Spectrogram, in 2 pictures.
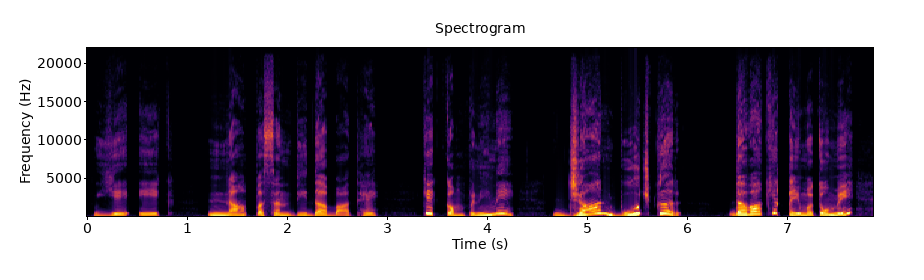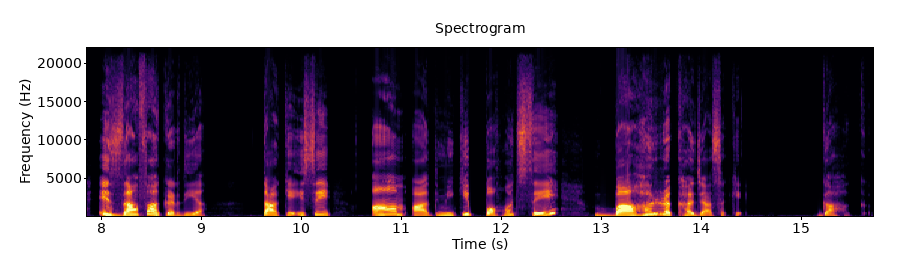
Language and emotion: Urdu, disgusted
